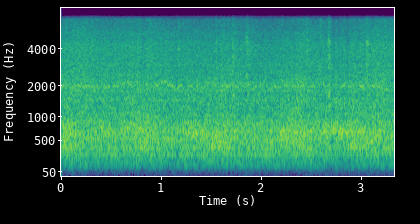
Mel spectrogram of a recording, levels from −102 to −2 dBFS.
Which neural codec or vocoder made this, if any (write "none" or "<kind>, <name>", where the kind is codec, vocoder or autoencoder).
none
